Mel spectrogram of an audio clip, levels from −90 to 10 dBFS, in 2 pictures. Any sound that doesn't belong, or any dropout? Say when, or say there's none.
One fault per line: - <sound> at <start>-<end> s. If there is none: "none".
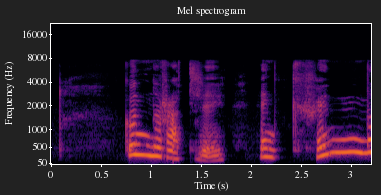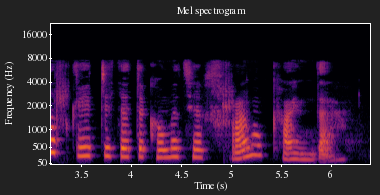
none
